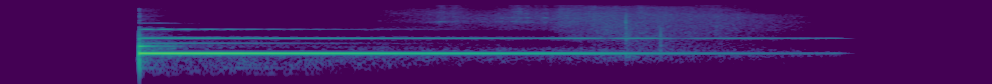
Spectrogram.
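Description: A singing bowl is struck and rings out, slowly fading.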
